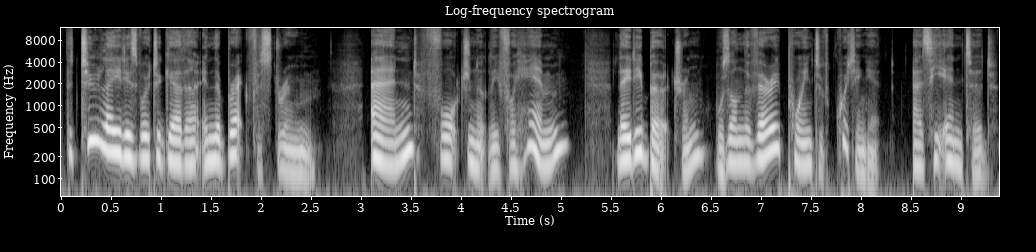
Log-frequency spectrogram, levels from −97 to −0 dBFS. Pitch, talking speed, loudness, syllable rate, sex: 175 Hz, 165 wpm, -18 LUFS, 5.1 syllables/s, female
